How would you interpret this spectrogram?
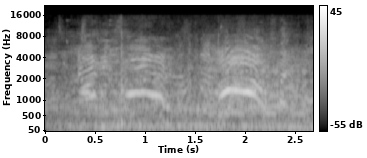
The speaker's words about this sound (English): It's a Saturday afternoon in Golden Gate Park, and a handful of kids are taking turns sending a little white stomp rocket into the gray San Francisco sky. It arcs up, then sails back down to this small meadow at the northern edge of the park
